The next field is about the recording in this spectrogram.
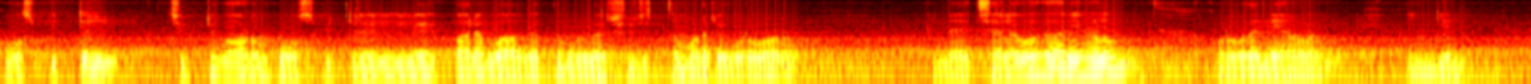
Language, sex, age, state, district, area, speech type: Malayalam, male, 18-30, Kerala, Palakkad, rural, spontaneous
